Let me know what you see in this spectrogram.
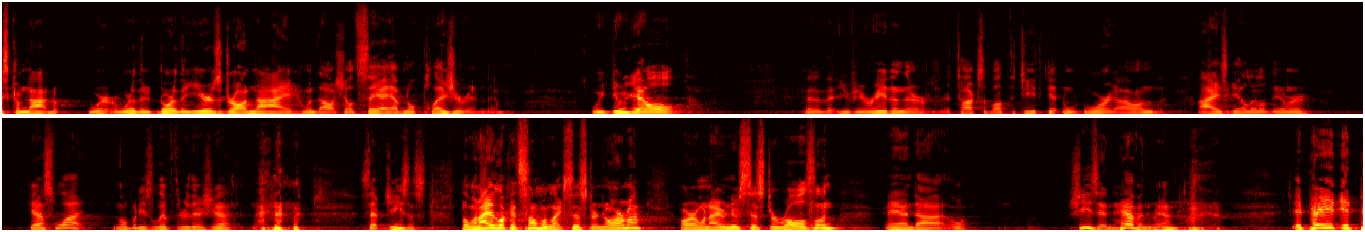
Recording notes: a service recording from Connect Point UPC!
